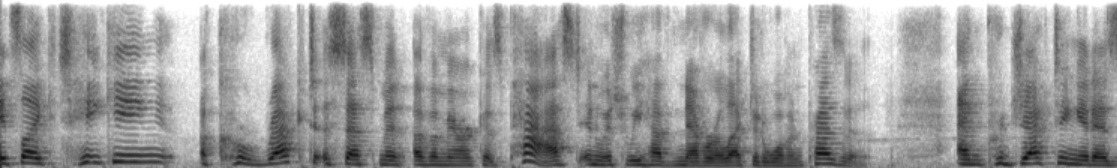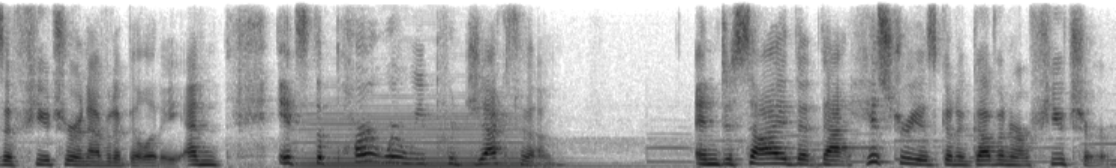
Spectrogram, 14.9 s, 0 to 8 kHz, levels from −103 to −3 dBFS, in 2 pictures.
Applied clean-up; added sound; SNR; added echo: none; Bowed string instrument; 13 dB; none.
